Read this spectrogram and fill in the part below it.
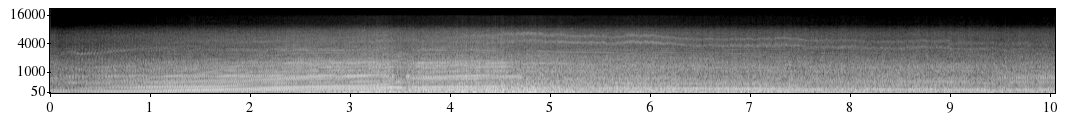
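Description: A Kawasaki Ninja 650R motorcycle accelerates hard, its engine note climbing through rising revs, dipping at a gear change, then pulling up again in a loud, close, sustained roar.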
